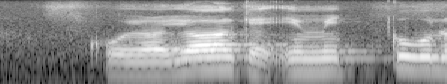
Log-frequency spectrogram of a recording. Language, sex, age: Swati, male, 21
